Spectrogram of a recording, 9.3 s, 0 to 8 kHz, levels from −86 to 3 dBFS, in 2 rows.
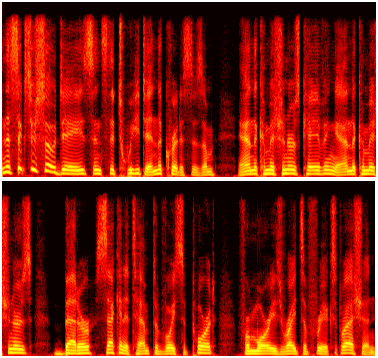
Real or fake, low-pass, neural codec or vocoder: fake; 7.2 kHz; codec, 16 kHz in and 24 kHz out, 0.9 kbps, LongCat-Audio-Codec, four codebook decoder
